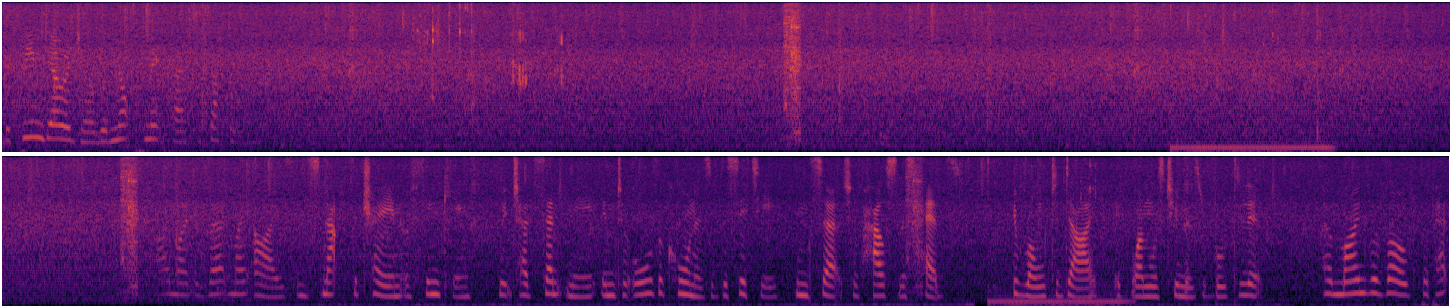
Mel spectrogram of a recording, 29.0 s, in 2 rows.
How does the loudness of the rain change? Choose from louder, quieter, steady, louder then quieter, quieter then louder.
quieter.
